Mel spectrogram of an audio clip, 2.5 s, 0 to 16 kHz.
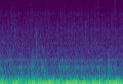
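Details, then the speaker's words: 1970 Dodge Challenger convertible on a pre-purchase test drive, about three miles in: at idle in gear, with shifts between neutral and drive, there is a low, uneven rumble with an irregular rattle. Cause not identified. "one thing I noticed is that when I'm at idle and we'll see you can hear this a nice little rattle"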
